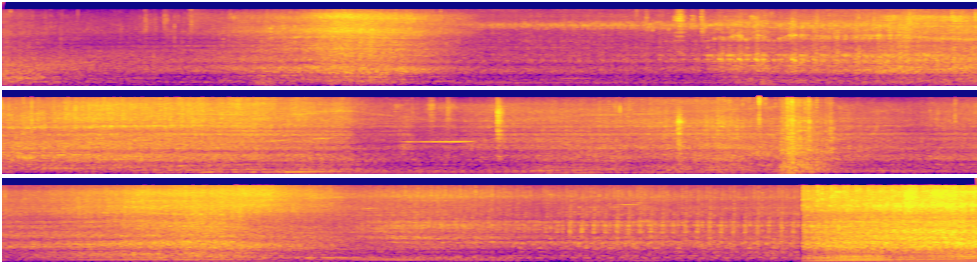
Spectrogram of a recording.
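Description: A procession of lorries driving past one after another, each diesel engine rising and fading as it goes by. There is a short sharp noise about two-thirds of the way through. The loudest part comes near the end, when a heavy ex-army six-wheel-drive recovery truck's engine pulls up close.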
